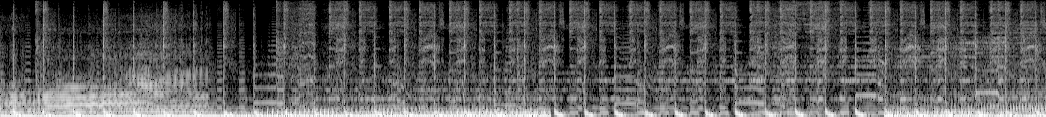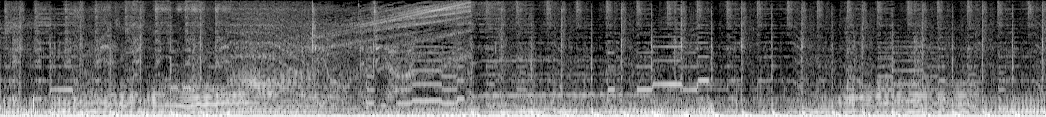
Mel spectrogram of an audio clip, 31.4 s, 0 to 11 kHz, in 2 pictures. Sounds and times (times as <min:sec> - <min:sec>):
Music: 0:00.0 - 0:31.3.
